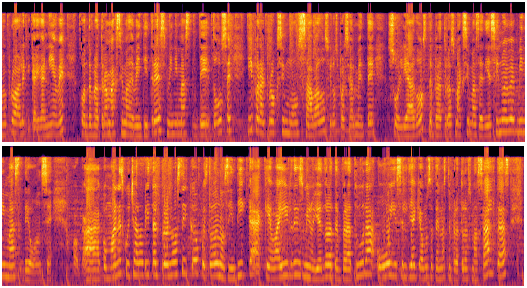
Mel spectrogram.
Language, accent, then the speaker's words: Spanish; Ciudad Obregón, Sonora, Mexico; esta canción que es de un grupo de Ciudad Obregón, Sonora, de mi tierra natal.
